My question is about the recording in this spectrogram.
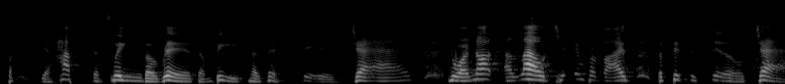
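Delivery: loud, emphatic teacher counting the beat; mock conductor teaching jazz, punching key words; classical orchestra conductor. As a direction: stiffly drill a class on swing. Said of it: "your high school's classical orchestra conductor".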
